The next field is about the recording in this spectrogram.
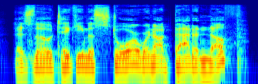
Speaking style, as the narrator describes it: Kallikak grumbled

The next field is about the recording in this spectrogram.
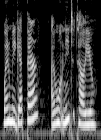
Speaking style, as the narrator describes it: she said brightly

